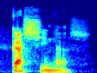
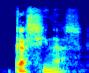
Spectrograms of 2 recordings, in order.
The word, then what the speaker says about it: Casinas: Het is Casinas. Casinas. – Neemt graag... Eerste lettergreep.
